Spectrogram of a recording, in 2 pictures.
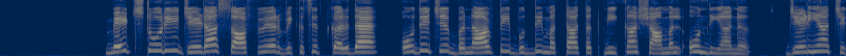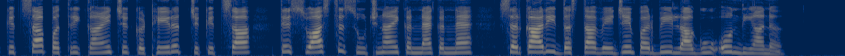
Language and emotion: Dogri, neutral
